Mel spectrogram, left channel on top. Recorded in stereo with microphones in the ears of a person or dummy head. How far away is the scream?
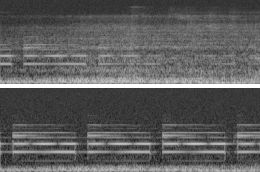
I don't hear a scream.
